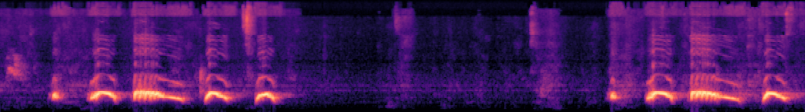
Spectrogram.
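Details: Spotted dove (nok khao yai) singing live in a Thai bird-keepers' style. Two bursts of five deep, hooked coos, the middle coo drawn out, separated by a few seconds of silence.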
